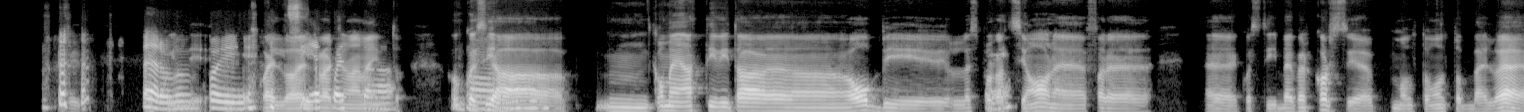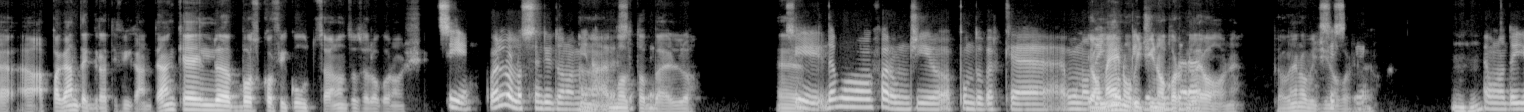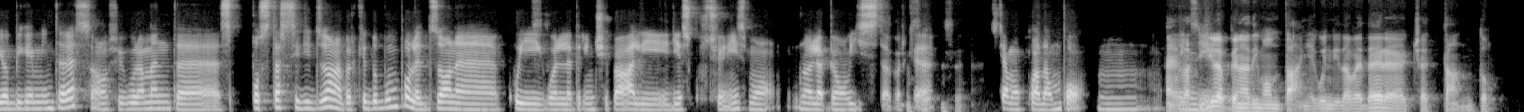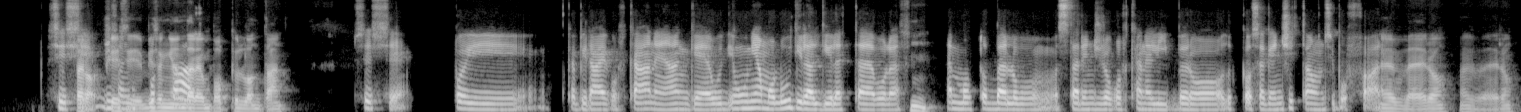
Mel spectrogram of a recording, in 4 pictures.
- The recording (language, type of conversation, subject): Italian, unstructured, Come ti piace trascorrere il tempo libero?
- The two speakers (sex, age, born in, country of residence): female, 30-34, Italy, Italy; male, 35-39, Italy, Italy
- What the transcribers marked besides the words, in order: chuckle; "Comunque" said as "cunque"; drawn out: "attività"; other background noise; "Sicilia" said as "Sicila"; tapping; "spostarsi" said as "pottarsi"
